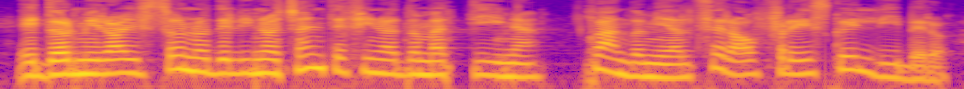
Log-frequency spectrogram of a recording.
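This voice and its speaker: A man reading aloud and voicing a male robot double who speaks in a calm, tender, pleading way. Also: high-pitched, brisk, dry recording, clean studio sound. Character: gentle male robot double, soft-spoken and loving.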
